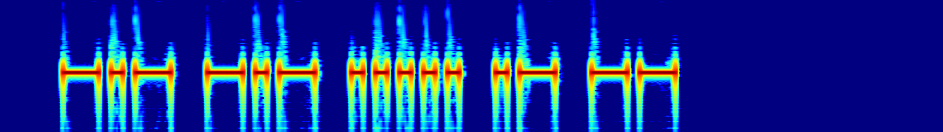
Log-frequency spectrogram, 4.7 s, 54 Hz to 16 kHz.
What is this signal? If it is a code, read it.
Morse code, heard as a keyed tone, about 20 wpm, 700 Hz. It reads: KK5AM
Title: Speed Racing - USA Call Signs 17wpm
